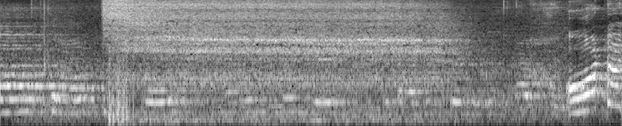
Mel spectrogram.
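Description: A human voice imitates a silent, eco-friendly electric auto-rickshaw at a Kerala State CBSE school arts festival mimicry performance, giving a steady airy hiss for about two seconds before a few fainter sounds and squeaks.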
